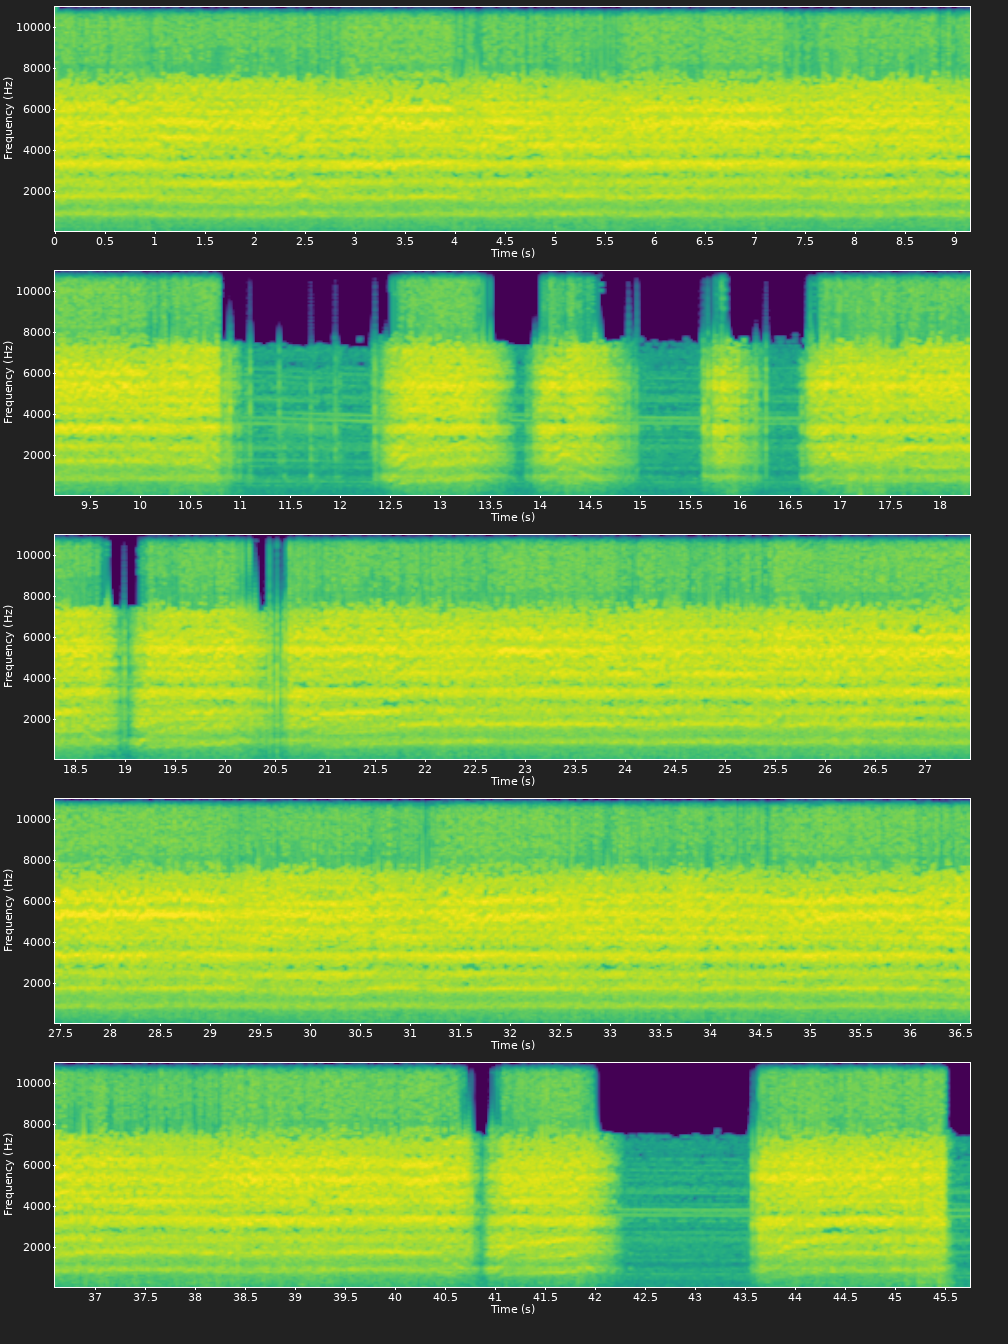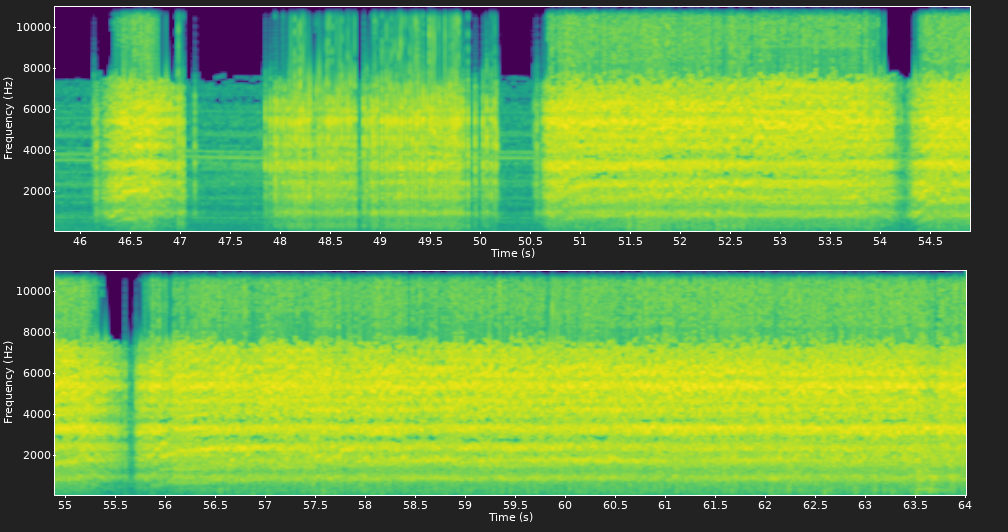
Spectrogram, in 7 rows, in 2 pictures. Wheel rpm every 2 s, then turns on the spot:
220, 210, 220, 220, 220, 100, 90, 30, 90, 140, 150, 230, 230, 220, 230, 220, 230, 230, 220, 220, 150, 40, 170, 40, 20, 120, 200, 130, 180, 210, 220, 220.
10-12 46-50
